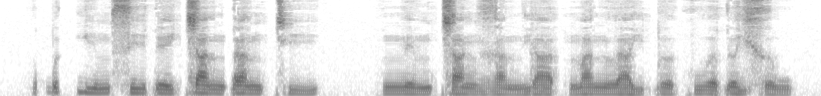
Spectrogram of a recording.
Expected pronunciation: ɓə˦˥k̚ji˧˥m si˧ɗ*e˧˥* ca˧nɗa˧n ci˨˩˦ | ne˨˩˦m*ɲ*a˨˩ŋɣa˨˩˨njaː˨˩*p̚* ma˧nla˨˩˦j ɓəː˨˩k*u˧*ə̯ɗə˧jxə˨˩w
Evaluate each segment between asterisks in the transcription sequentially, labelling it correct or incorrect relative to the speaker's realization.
correct, incorrect: c, incorrect: t̚, correct

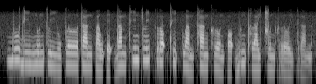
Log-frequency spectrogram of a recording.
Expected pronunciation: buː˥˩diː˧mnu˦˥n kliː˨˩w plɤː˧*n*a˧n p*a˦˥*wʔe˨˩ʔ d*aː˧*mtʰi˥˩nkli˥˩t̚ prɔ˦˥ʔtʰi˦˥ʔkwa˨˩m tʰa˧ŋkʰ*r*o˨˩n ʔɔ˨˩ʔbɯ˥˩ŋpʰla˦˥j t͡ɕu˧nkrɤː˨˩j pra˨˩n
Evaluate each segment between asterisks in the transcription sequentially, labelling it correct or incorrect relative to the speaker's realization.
incorrect: t, incorrect: a˧, incorrect: a˧, incorrect: l

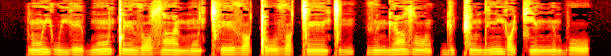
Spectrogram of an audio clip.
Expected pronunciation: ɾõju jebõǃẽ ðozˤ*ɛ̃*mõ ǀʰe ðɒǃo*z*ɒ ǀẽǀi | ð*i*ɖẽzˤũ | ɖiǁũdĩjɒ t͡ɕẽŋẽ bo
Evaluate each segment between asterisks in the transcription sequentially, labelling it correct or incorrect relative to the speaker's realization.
incorrect: ẽ, incorrect: ð, incorrect: ĩ

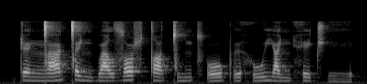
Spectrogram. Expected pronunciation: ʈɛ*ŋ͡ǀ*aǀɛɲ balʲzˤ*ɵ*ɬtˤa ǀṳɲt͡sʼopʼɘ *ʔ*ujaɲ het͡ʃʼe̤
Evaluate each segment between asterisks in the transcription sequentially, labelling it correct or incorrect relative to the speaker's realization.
correct, incorrect: o, incorrect: h

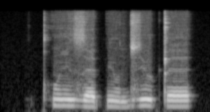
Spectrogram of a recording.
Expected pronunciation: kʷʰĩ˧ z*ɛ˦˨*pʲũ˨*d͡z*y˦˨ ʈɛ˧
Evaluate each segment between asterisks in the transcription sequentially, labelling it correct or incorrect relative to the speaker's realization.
incorrect: ɛ˨, correct

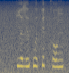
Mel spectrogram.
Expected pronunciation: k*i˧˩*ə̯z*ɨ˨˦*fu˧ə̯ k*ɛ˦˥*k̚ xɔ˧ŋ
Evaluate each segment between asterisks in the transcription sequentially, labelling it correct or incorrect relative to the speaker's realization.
incorrect: i˧, correct, correct

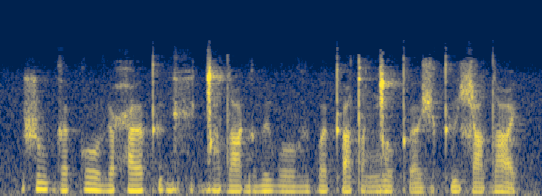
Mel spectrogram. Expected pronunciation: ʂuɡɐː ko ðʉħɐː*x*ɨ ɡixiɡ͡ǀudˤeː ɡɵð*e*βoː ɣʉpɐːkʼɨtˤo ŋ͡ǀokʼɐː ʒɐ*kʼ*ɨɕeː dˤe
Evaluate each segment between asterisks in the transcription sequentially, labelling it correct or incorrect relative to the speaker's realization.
incorrect: kʼ, incorrect: ɨ, correct

